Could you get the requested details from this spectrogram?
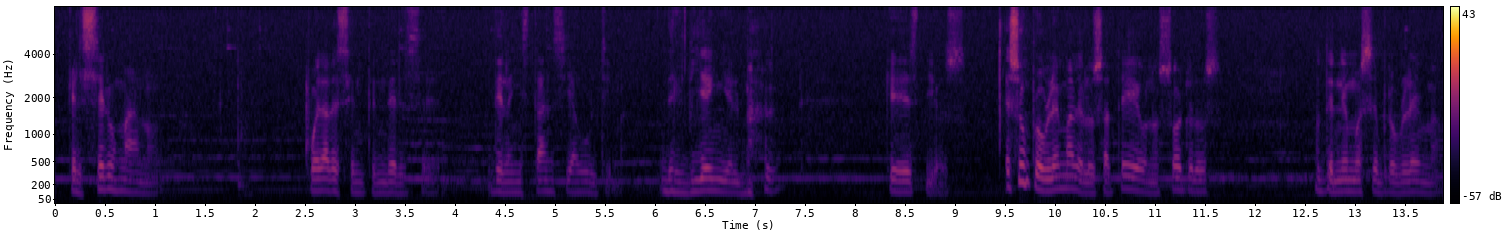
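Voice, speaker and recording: Friar preaching a sermon: slow, gravelly man, emphatic swells and drops, faint music underneath. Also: medium pitch. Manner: addresses listeners as brothers and sisters, emphatic swells and drops.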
